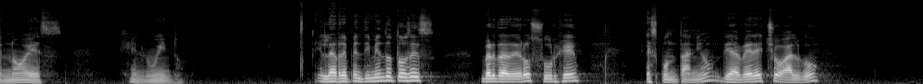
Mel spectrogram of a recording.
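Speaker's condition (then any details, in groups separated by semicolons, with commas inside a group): No condition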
